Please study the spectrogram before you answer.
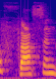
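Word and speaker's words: fasten: फास्ट तेज, लेकिन फैशन जो है था बेटा, ये जो टी है ना साइलेंट है बीच वाला, उसको फैशन कहते हैं।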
